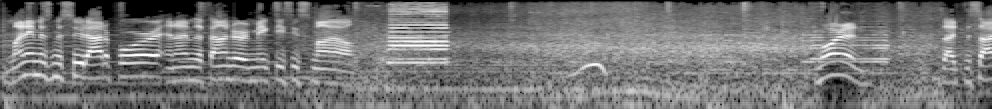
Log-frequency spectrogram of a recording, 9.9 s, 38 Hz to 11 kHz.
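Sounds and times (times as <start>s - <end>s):
rumbling traffic noise at a busy intersection: 0.0s - 9.9s
speech: 0.1s - 4.0s, 8.2s - 9.9s
car horn blast at a busy intersection: 3.8s - 4.6s, 8.1s - 9.0s.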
